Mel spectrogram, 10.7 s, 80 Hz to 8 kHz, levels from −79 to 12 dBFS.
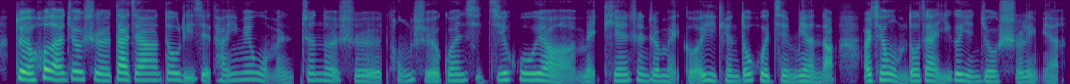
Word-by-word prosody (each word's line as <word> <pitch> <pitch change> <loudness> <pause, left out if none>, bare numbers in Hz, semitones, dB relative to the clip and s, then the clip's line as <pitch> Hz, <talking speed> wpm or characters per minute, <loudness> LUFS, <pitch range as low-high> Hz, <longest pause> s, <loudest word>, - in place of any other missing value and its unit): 对， 260 -5 +9
后 245 +6 +7
来 240 -5 +8
就 260 +2 +3
是 225 -4 0
大 245 +1 +7
家 230 -1 +2
都 235 0 0
理 310 - -5
解 275 - -2
他。 210 -2 -6
因 220 +3 -6
为 245 +1 -3
我 235 -5 -4
们 - - -10
真 230 -1 -4
的 220 -2 -3
是 190 -3 -3
同 205 - -10
学 255 - -2
关 215 0 -3
系， 230 - -6
几 230 +1 0
乎 235 -1 0
要 215 -2 +1
每 - - -6
天， 210 -1 -2
甚 220 -2 -4
至 200 - -1
每 195 -1 -4
隔 - - -2
一 210 -1 -1
天 190 -1 -4
都 210 +4 +1
会 220 -3 +1
见 190 0 -3
面 190 -2 -1
的。 155 - 0 0.3
而 205 - +5
且 230 +2 +2
我 225 -2 +2
们 190 - -8
都 200 - +1
在 205 0 +2
一 - - -6
个 225 - +3
研 190 -4 -2
究 180 -1 -2
室 - - -2
里 - - -4
面。 - - -6
220 Hz, 285 characters per minute, -24 LUFS, 200-235 Hz, 0.3 s, 对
